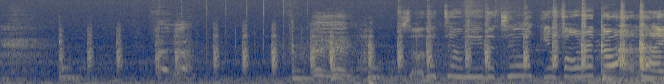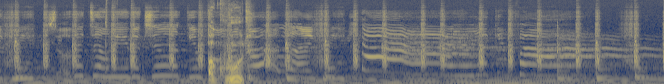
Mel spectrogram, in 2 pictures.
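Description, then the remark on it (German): A pop song with a female singer plays steadily for the whole stretch, with a regular beat and sustained bass notes; a person briefly speaks over it near the middle. “Sie kann singen. Nein, sie singt.”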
